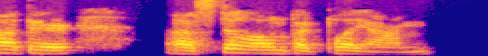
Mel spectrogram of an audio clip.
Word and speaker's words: PLAION: Sorry, it's called Play On, but it's spelled stupid. It's spelled PLAION. Obviously because they need to trade something, so it's called Play On, but it's spelled dumb.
